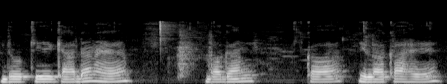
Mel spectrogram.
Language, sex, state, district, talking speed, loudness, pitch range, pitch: Hindi, male, West Bengal, Alipurduar, 105 wpm, -15 LUFS, 120-135 Hz, 125 Hz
